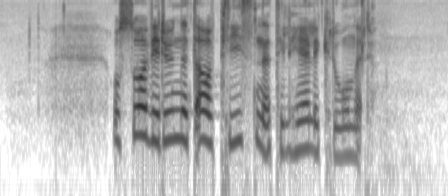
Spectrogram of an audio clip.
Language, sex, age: Norwegian, female, 42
